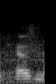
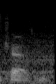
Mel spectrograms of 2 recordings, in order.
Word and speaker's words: chasm: There is more than one way to pronounce it, so it's either Chasm or Chasm, but...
